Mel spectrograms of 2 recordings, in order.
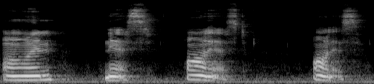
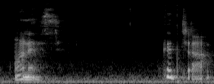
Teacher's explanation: The H, once again, is silent. It goes straight to the O.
